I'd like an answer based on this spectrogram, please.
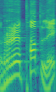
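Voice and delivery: loud delivery. Reading capitalised words of a list name on request: saying it loudly. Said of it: "could you just, like, say it loudly?".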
